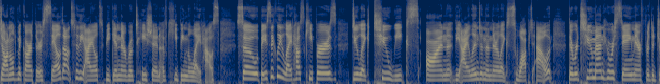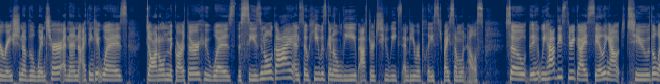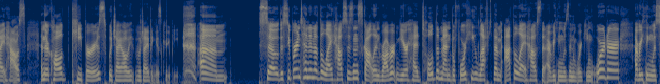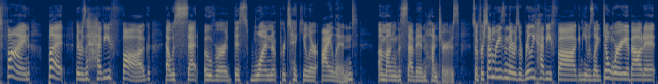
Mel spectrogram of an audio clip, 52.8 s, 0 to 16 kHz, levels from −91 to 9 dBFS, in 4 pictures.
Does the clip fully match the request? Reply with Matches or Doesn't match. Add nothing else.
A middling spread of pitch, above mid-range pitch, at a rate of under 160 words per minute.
Doesn't match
